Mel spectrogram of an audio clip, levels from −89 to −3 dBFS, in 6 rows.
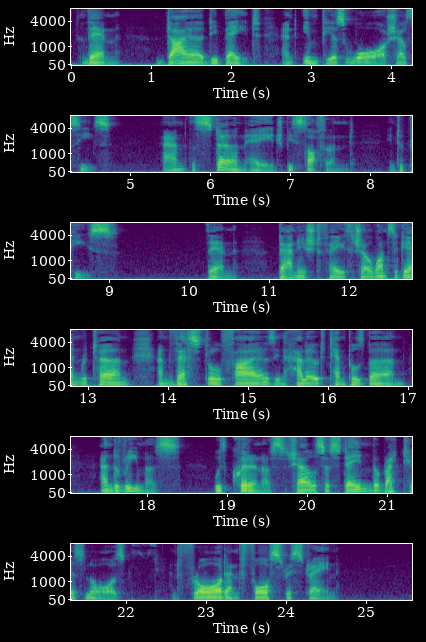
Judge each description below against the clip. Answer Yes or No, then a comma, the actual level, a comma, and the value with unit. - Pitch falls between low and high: No, very low, 90 Hz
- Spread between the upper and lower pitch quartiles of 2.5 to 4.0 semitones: No, average, 4.7 semitones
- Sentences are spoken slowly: Yes, slow, 105 wpm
